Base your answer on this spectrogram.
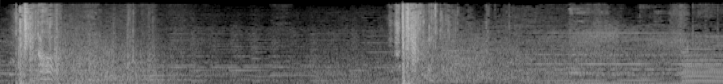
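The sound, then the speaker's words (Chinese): A sniper's gunshot in the Korean film The Terror Live: a sharp, loud crack over a steady background, with a second similar crack about four seconds later. “突然一声枪响。”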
